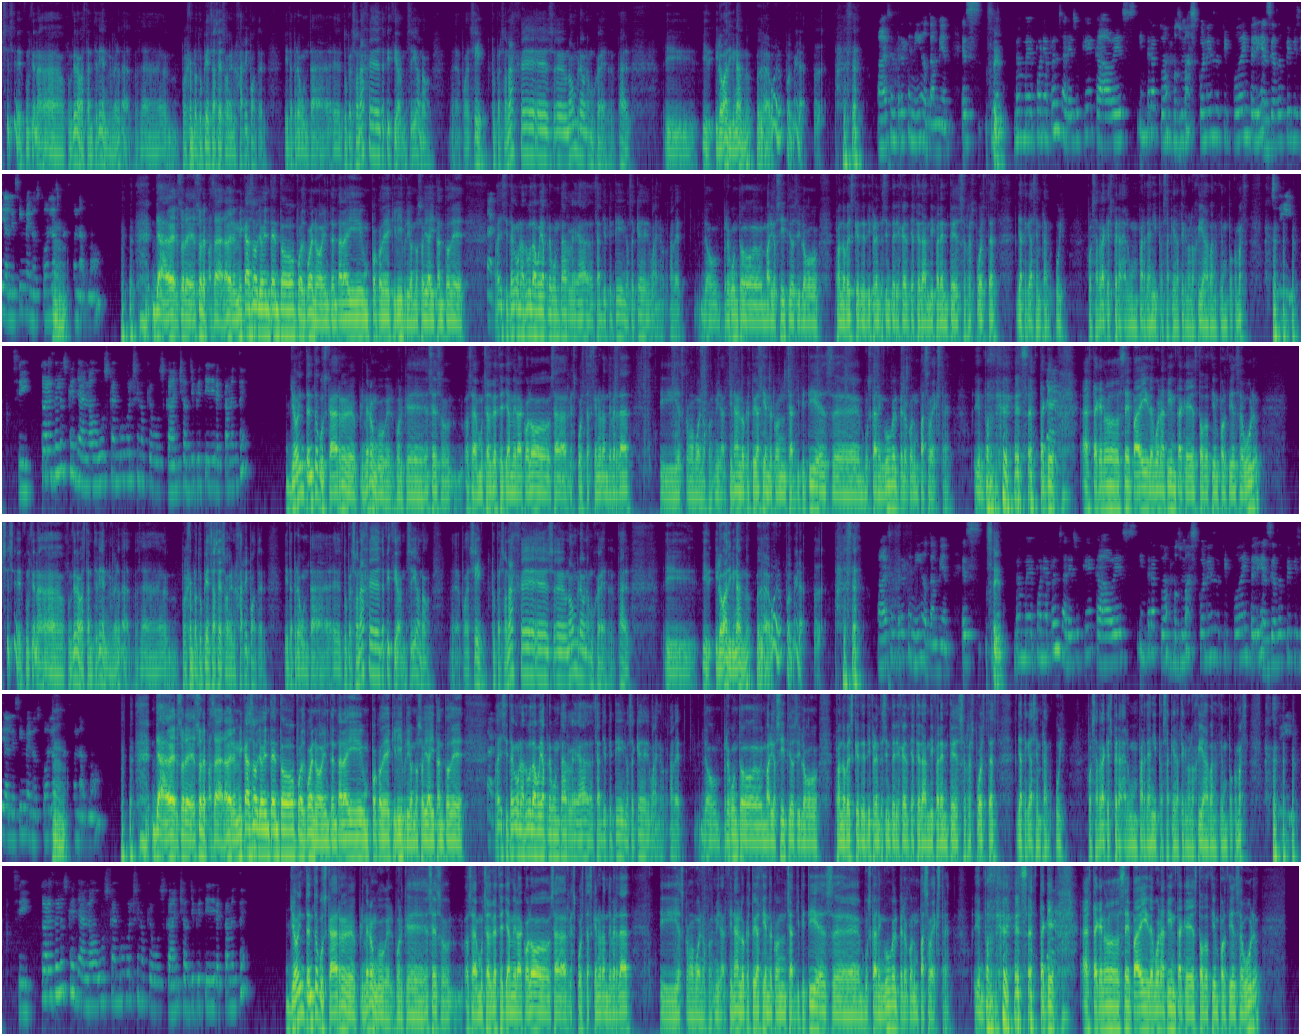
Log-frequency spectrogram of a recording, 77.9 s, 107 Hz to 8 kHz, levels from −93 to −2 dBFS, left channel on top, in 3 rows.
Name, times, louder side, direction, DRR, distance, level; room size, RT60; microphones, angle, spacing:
voice 1, 0.0-5.3 5.7-8.6 9.0-12.5 13.3-16.4 16.7-17.1 19.8-20.0 27.0-27.3 28.4-39.5 39.9-47.2 47.7-50.9 51.2-51.5 57.6-64.5 65.1-70.9 71.4-77.1, right 3 dB, 80° right, 0.8 m, -26 dB
voice 2, 5.8-6.1 17.5-27.1 27.4-28.0 35.7-35.9 51.4-51.8 52.3-56.9 72.8-73.1, equal, 65° left, 4.6 m, -40 dB
Walk footsteps, 63.2-71.5, left 2 dB, 85° left, 2.5 m, -52 dB
9.6 x 8.2 x 3.2 m
head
